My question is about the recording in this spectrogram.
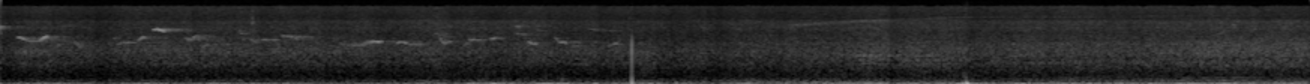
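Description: Low, uneven outdoor rumble, with faint bird chirps over it in the first half and a single sharp click about three seconds in.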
